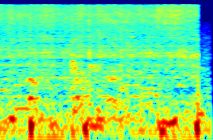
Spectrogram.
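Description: Hot grease sizzles and crackles in a cooking pan in a brief, steady burst, loud and close with no talk over it.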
